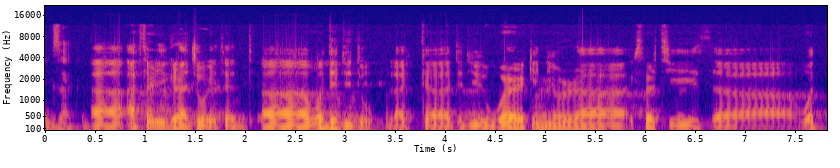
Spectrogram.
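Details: Adult male speaker; normal speech.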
